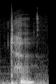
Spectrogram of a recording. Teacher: tongue against the hard pallet just behind your teeth T and you'll notice there's an H there as well and that indicates that it's aspirated so it's a hard but with extra [Music] breath and I · Instead of touching your tongue to your teeth to make the sound ta, you curl it back and you flick the bottom of the tip of your tongue against your hard palate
